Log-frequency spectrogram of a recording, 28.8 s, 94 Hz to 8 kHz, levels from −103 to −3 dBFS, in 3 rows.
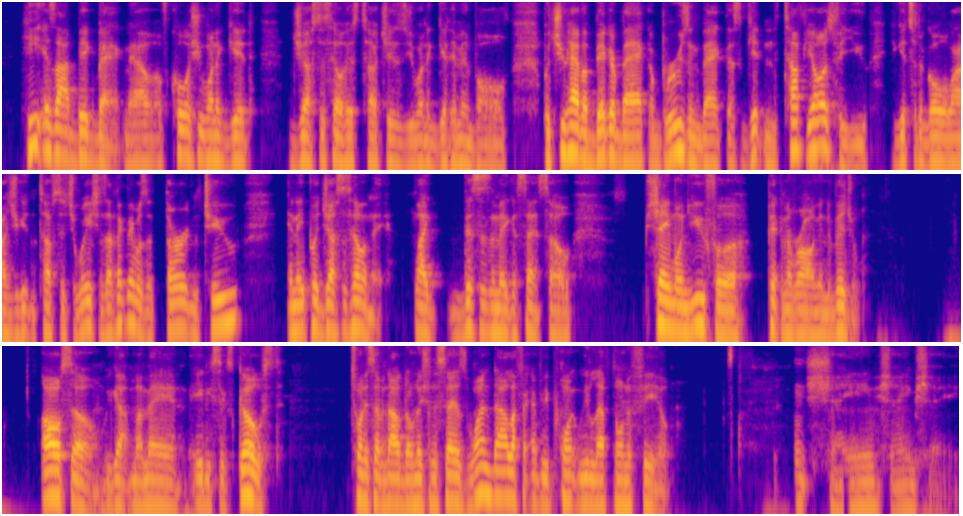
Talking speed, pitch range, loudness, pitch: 210 wpm, 105-130 Hz, -24 LUFS, 115 Hz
